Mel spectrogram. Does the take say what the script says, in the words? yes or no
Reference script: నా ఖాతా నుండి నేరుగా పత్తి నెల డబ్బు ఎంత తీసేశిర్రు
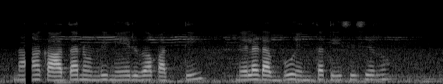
yes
